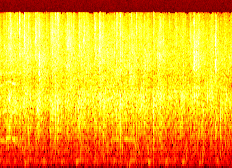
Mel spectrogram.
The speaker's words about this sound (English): But I thank you for the applause. I thank you for the encouragement.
